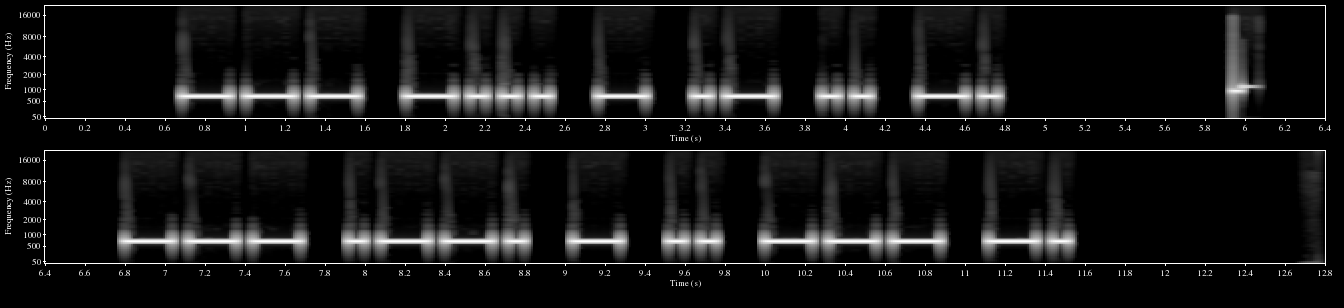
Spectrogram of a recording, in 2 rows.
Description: Morse code, heard as a keyed tone, about 15 wpm, 700 Hz. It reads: OBTAIN OPTION
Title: Sentences from Top 1300 Words - New Word Drill Alt - 15wpm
